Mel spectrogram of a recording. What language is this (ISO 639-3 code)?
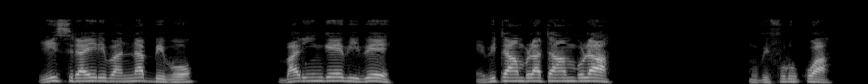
lug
